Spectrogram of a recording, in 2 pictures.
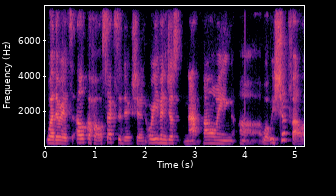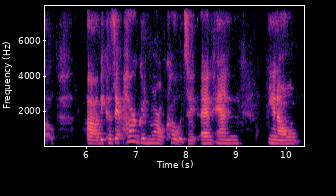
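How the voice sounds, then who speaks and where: Hosting a casual live chat, a woman answers viewers while busy with something else, rambling and trailing off. Her mid-range voice moves at an unhurried pace.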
